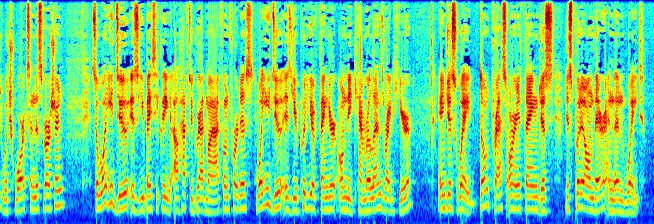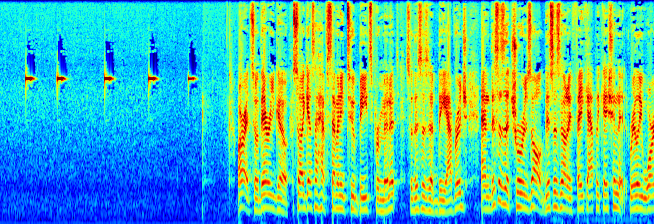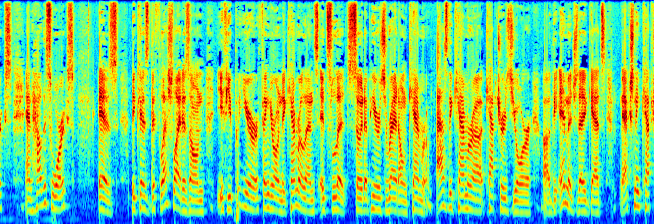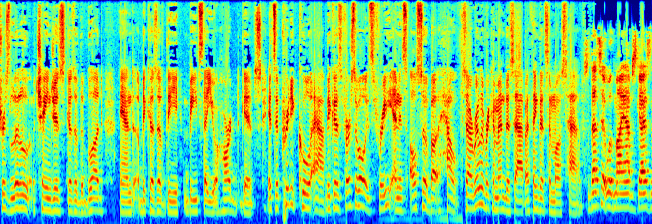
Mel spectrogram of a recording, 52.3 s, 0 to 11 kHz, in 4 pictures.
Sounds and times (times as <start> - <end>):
Speech: 0.0 - 13.0, 17.7 - 52.2
Inside, small room: 0.0 - 52.2.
